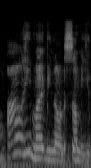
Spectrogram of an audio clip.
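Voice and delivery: usual speaking voice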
